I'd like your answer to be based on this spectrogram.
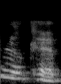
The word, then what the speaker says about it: Rilke: But I say Rilke, yeah.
